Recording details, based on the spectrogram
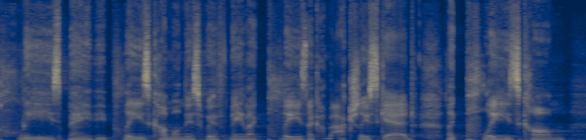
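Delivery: play-acted, earnest, insistent imploring and begging. Retelling her own plea to a partner to join the trip: imitating her own begging. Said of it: "And I'm begging him".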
